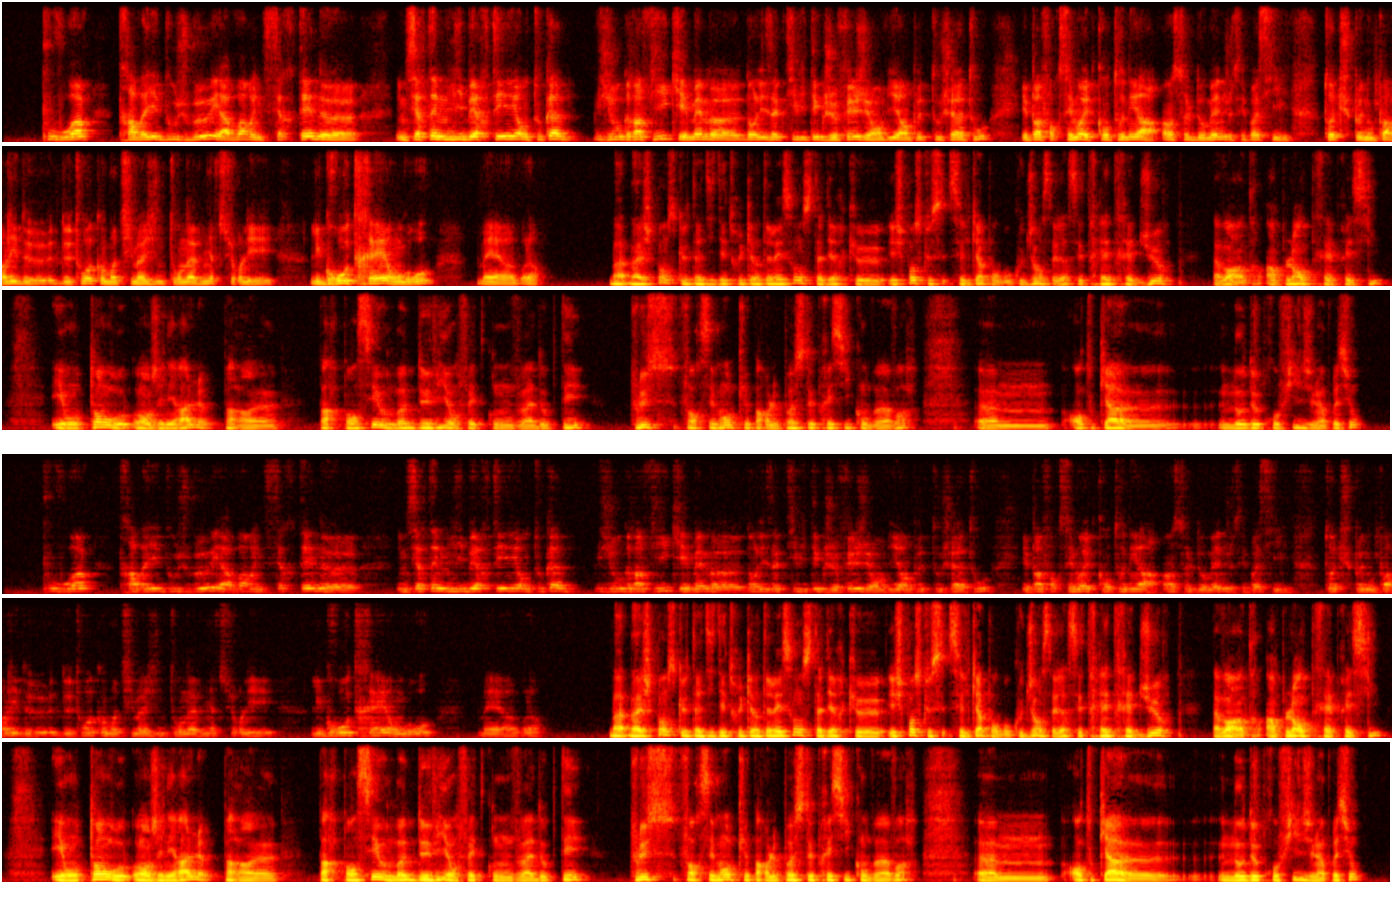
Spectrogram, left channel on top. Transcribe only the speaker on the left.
pouvoir travailler d'où je veux et avoir une certaine, euh, une certaine liberté, en tout cas géographique, et même euh, dans les activités que je fais, j'ai envie un peu de toucher à tout, et pas forcément être cantonné à un seul domaine. Je sais pas si toi, tu peux nous parler de, de toi, comment tu imagines ton avenir sur les, les gros traits, en gros. Mais euh, voilà.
